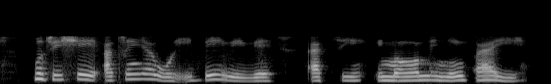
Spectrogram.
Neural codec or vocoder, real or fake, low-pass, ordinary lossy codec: codec, 16 kHz, 0.8 kbps, ZipCodec; fake; 3.6 kHz; none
